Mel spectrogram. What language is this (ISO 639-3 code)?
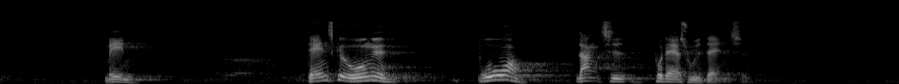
dan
